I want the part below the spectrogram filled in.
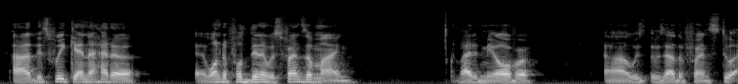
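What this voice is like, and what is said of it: French accent. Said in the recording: “My accent is French.”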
